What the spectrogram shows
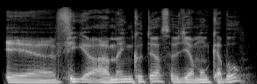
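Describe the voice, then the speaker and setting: A man's voice: lowish voice, fairly quick, a little mellow. Hesitant male guitarist explaining. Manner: hesitant explaining with many fillers. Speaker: guitarist guest. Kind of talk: casual radio interview.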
